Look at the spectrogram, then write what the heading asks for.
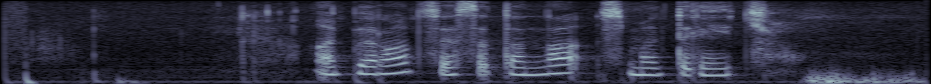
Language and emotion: Russian, neutral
